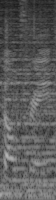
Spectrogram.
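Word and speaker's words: belfry: it should be pron that way belfrey or belf fry I mean I know it's pronounced belfrey English is stupid I mean English is also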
